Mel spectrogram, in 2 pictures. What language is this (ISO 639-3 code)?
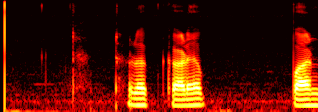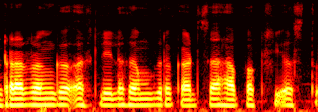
mar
